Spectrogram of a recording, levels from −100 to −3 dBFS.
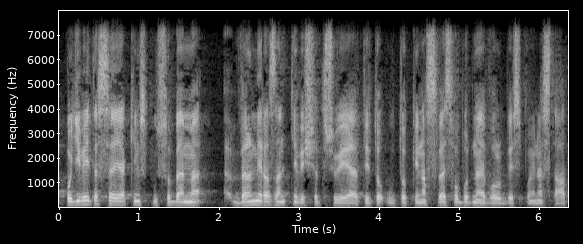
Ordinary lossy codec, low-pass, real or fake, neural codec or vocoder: Opus, 64 kbps; 7.2 kHz; real; none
